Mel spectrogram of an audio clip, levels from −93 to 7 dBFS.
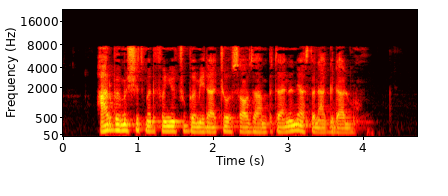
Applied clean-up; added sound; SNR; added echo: none; none; none; none.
